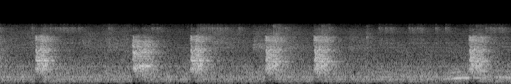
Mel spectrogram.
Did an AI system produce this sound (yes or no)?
no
